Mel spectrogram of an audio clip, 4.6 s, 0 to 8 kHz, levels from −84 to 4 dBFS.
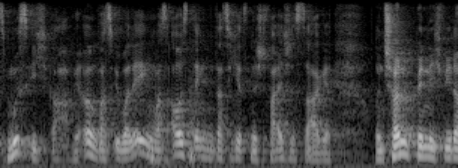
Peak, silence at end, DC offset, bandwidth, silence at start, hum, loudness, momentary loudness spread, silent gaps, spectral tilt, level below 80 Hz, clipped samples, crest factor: -10 dBFS; 0 s; under 0.1%; 8 kHz; 0 s; none; -30 LUFS; 15 LU; none; -5 dB/octave; -60 dBFS; under 0.1%; 20 dB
